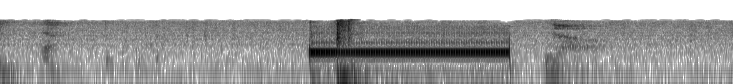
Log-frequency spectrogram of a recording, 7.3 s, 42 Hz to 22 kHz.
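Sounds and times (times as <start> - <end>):
long steady telephone ringback tone: 3.1 - 5.1.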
